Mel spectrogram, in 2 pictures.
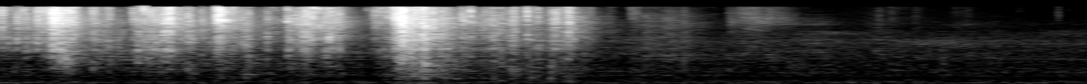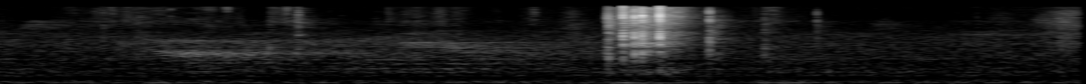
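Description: Foil wrapper of a trading card pack crinkling and tearing as it is opened, in several loud crackles over the first two seconds. A brief rustle follows about six and a half seconds in.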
